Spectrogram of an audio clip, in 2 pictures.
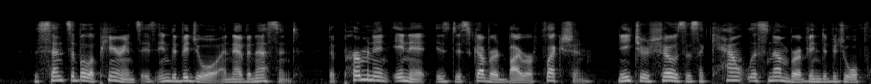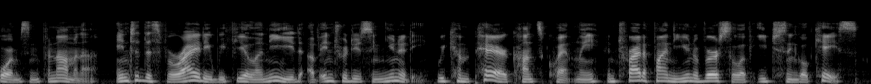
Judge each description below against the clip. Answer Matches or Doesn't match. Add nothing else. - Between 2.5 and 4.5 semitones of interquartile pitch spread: Doesn't match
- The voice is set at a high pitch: Doesn't match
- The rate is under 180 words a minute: Matches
